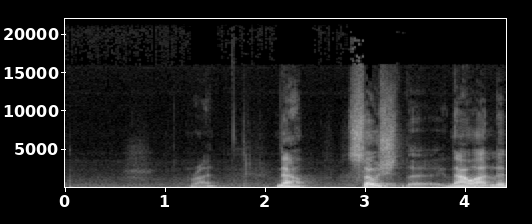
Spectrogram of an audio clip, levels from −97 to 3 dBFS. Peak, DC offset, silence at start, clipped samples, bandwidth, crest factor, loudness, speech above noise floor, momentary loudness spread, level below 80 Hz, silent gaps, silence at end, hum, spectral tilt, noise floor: -4 dBFS; under 0.1%; 1.25 s; under 0.1%; 16.5 kHz; 20 dB; -21 LUFS; 35 dB; 21 LU; -60 dBFS; none; 0 s; none; -5.5 dB/octave; -57 dBFS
